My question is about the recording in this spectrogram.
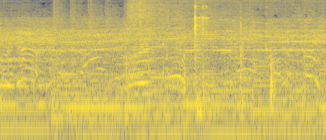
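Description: Bar background sound: guitar-led rock music playing under the murmur of crowd chatter, with a single sharp click near the end.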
